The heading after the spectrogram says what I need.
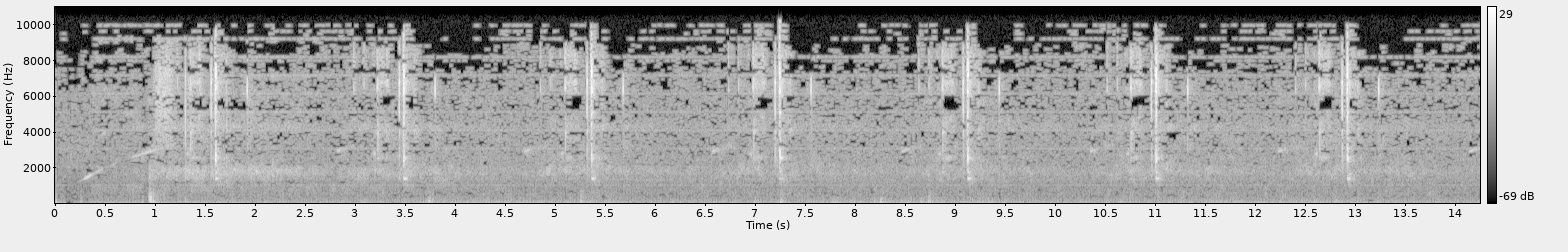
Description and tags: fujitsu 60gb sweeping
blast of signals and click glitch shit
